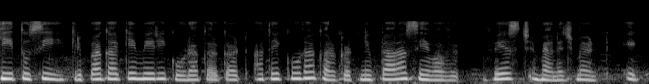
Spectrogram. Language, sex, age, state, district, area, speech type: Punjabi, female, 30-45, Punjab, Kapurthala, urban, read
